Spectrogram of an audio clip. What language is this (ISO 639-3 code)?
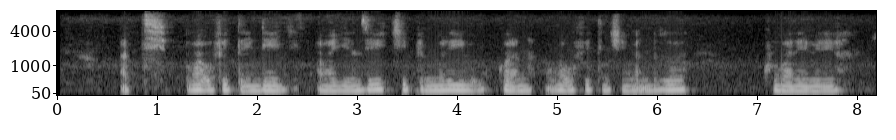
kin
